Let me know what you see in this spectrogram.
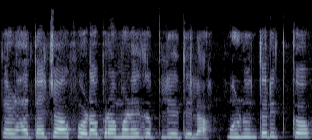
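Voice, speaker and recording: A woman's voice: high voice, completely flat delivery, brisk, warm tone, lightly acted. A woman voicing a worried village mother-in-law who protests defensively while she retells a TV serial episode.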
